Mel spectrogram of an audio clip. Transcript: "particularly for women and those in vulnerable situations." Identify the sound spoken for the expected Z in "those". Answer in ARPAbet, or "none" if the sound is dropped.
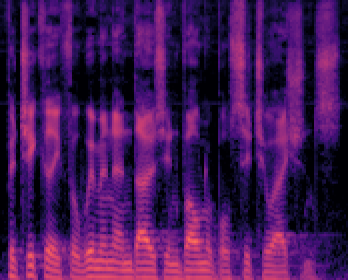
Z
